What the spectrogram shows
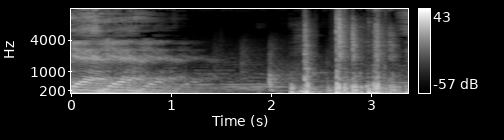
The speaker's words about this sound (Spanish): Perdón, se cayó el- las pilas.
